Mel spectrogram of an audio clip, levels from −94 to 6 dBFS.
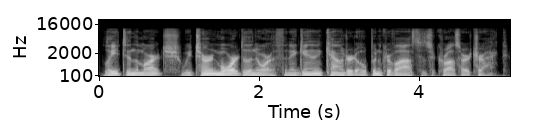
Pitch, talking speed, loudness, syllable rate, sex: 100 Hz, 210 wpm, -18 LUFS, 5.4 syllables/s, male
